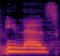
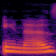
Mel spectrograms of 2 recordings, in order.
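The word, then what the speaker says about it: Ines: you state your name for the sure it's inz and I'm the managing attorney of the Fitchburg office for community legal aid what's your first name it's inz it's spelled I NES and last name is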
